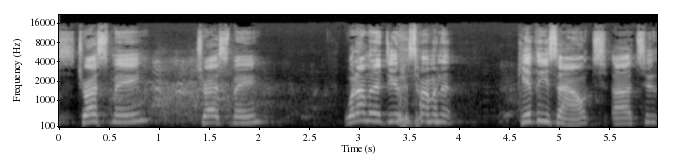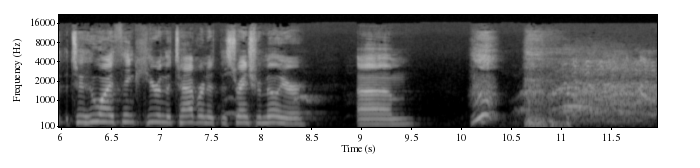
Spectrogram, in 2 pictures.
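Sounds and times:
speech: 0.2 - 2.2, 2.8 - 4.0, 4.6 - 10.8
crowd reaction and laughter: 0.4 - 2.8, 4.3 - 4.8, 10.6 - 11.9
audience member gasping in shock: 10.1 - 11.0.

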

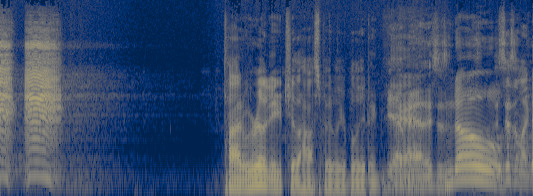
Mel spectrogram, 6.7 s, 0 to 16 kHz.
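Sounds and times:
duck whistle quacking: 0.0 - 1.4
speech: 2.8 - 6.6.

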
